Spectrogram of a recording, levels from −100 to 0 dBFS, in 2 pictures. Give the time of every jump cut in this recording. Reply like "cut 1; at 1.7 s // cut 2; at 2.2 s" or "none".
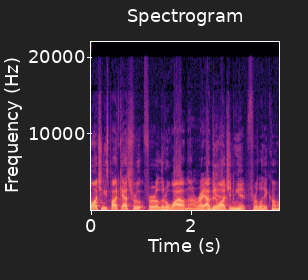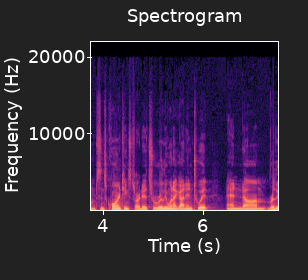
none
